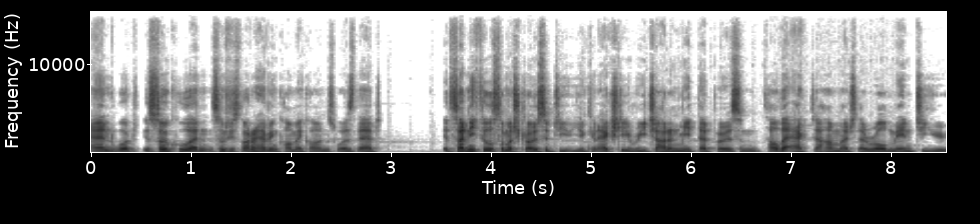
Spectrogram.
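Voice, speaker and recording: A man's medium-pitched voice with a South African accent, very fast, with ordinary pitch variation over music in the background. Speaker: interviewer, pop culture show host. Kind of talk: interview.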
